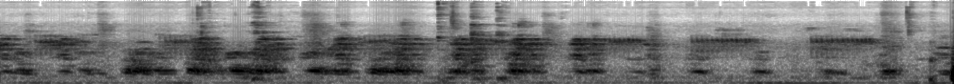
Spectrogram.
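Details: Frogs croaking from a recording used as dance music in place of mor lam during a meal; a fast string of short, knocking and nasal croaks runs steadily while a voice chats over it.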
